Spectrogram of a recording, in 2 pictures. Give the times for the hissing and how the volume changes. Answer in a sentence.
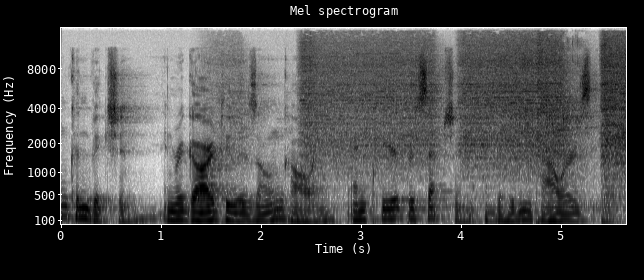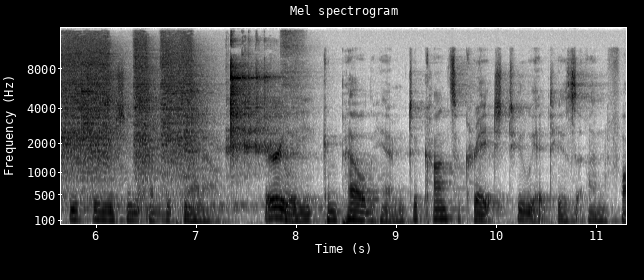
You can hear the hissing from 1.4 to 8.1 s, getting louder.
